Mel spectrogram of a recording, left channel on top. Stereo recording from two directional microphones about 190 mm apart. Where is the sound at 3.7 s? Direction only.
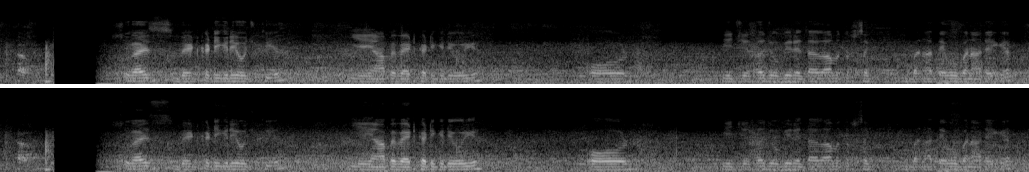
50° right (ahead or behind).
